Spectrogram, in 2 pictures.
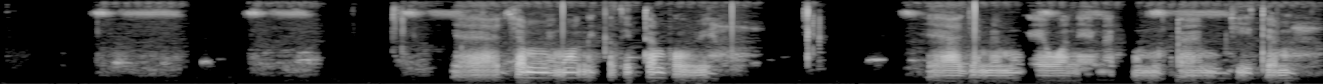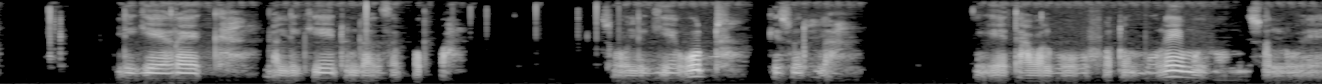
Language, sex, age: Wolof, female, 25-35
